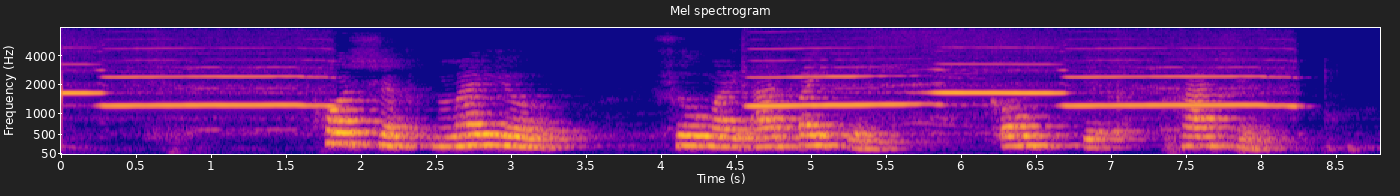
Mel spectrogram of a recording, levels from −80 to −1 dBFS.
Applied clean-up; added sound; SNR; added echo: none; Wind instrument, woodwind instrument; 1 dB; reverberation time 0.8 s.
